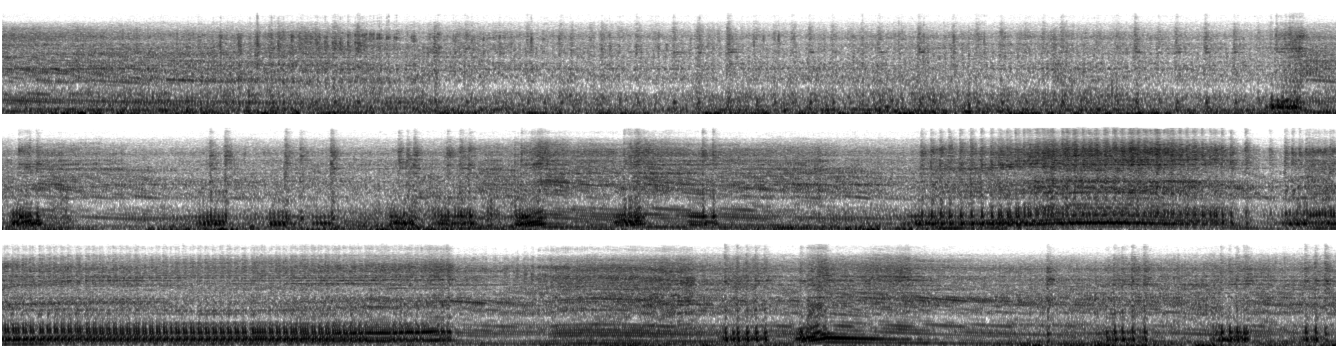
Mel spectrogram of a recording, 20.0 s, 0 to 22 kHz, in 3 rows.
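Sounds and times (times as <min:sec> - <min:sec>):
dirt bike engine revving: 0:00.0 - 0:20.0.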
